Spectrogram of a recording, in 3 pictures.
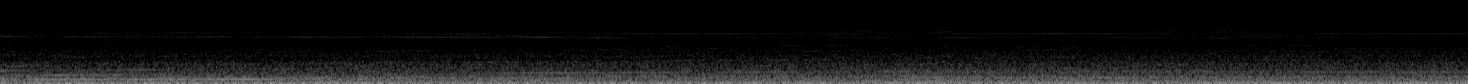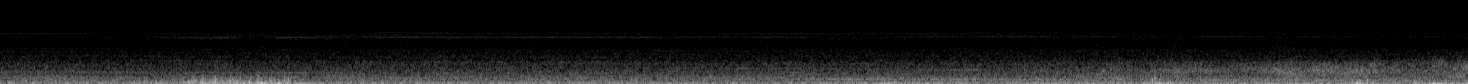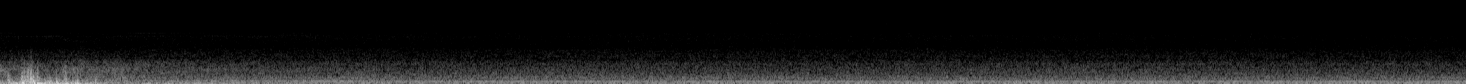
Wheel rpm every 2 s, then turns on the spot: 0, 0, 0, 0, 0, 0, 0, 0, 0, 0, 0, 0, 0, 0, 0, 0, 0, 0, 0, 0, 0, 0.
none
